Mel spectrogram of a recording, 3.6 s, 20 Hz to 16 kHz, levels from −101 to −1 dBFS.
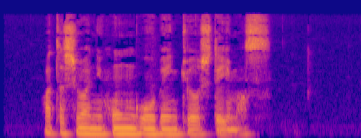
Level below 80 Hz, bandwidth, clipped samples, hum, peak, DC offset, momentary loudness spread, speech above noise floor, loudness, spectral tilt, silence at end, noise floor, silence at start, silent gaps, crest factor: -58 dBFS; 11.5 kHz; under 0.1%; none; -10 dBFS; under 0.1%; 9 LU; 45 dB; -27 LUFS; -3.5 dB/octave; 0.95 s; -74 dBFS; 0.45 s; none; 20 dB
